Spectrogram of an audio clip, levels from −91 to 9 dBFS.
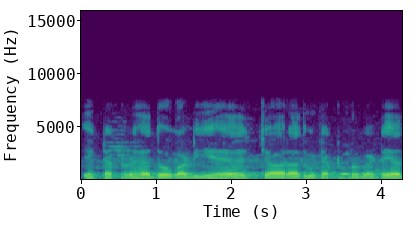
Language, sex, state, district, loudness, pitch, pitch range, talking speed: Hindi, male, Uttar Pradesh, Shamli, -14 LUFS, 125 Hz, 120-130 Hz, 180 wpm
